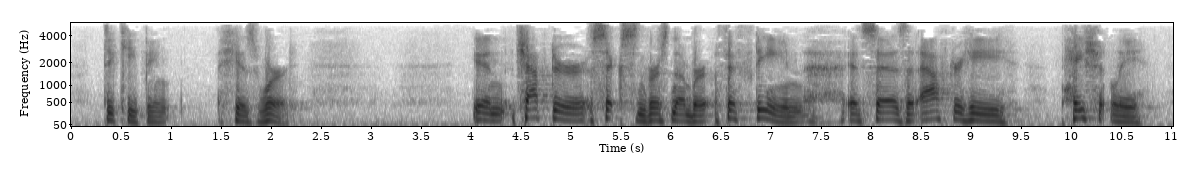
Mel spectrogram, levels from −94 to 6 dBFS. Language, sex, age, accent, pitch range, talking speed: English, male, 50-69, American, 105-140 Hz, 90 wpm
